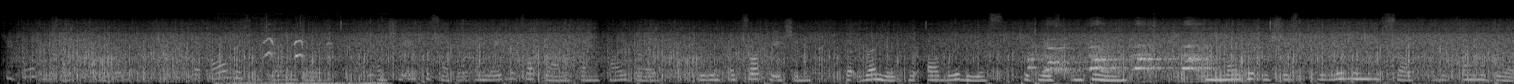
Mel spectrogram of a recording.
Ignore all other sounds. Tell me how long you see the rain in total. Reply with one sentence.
You can hear the rain for 15 seconds altogether.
